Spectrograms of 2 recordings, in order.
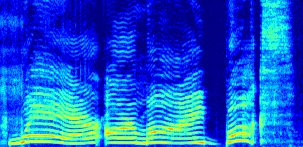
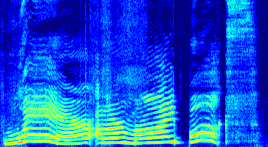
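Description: First: High, very slow, drawn-out cry; a sad call stretched across the room; wailing refrain. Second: High, very slow, drawn-out cry; wailing refrain. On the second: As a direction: stretch it out like a lost child calling. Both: Acted. The book's title refrain voiced.

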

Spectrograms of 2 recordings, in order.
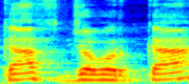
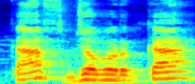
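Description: The two takes are said the same way.

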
